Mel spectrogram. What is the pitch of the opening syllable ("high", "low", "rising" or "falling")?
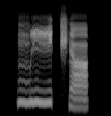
high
